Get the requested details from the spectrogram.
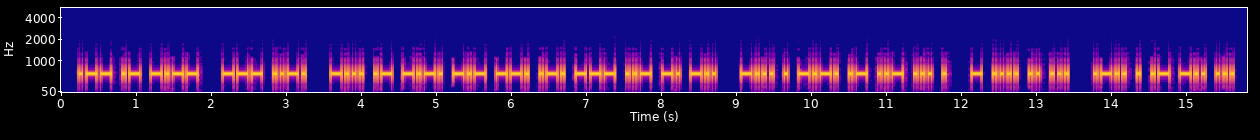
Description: Morse code, heard as a keyed tone, about 25 wpm, 600 Hz. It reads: WAY OF BACKGROUND BECAUSE THIS LEADS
